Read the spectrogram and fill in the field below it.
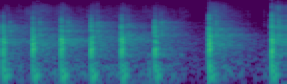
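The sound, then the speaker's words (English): A series of about eight solid knocks on a neighbour's door, evenly spaced at first, then a short pause before the last two. The knocking is firm, with no voices. “It's not a quiet door. And it appears that there is no hope for our lead because the neighbor will not get up and help.”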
